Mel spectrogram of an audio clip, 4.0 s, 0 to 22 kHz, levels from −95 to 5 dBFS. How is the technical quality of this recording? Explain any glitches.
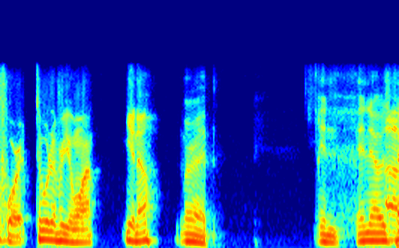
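No faults can be heard in this speech recording. It has passed through the AMR wideband (HD Voice) codec, which leaves nothing above about 7.3 kHz, and the speech stays clear, which points to one of the codec's higher rates.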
